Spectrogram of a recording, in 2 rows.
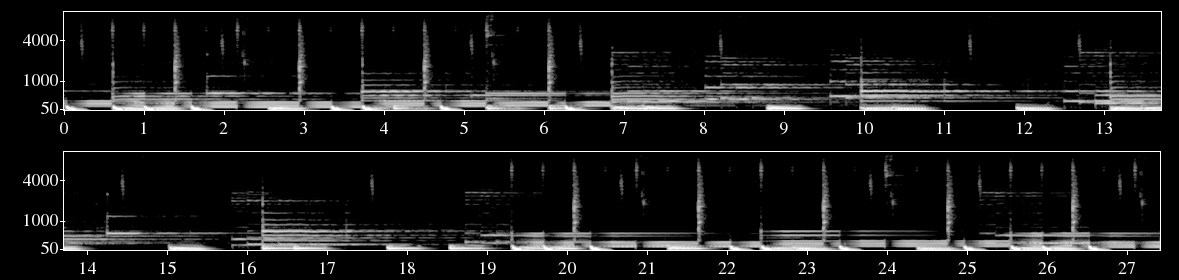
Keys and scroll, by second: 4.5 Delete, 26.1-27.1 typing.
